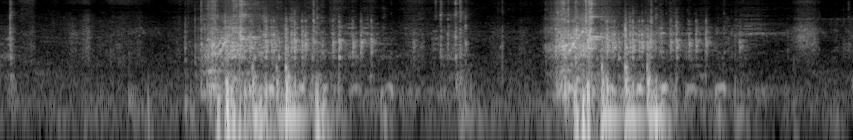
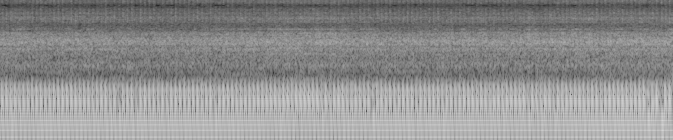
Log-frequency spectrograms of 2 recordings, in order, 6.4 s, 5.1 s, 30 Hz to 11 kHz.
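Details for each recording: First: Heavily used Generac 3500XL generator that sat three years in a shed, now with gas, oil, spark and air restored. Two pulls, each catching with a slight knock and rough sputter for about a second, then dying. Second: Generac 3500XL generator after pulls on full choke, with the bad low-oil sensor bypassed by a previous owner who had disconnected its wire. The small single-cylinder engine holds a steady, even beat with no surging and no longer shuts off.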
